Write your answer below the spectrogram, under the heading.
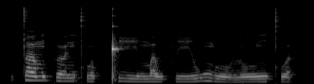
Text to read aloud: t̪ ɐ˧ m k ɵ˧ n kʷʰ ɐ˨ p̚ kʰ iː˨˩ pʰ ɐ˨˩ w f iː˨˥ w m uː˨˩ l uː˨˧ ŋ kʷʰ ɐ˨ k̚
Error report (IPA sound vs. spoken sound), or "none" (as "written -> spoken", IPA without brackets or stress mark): pʰ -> m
